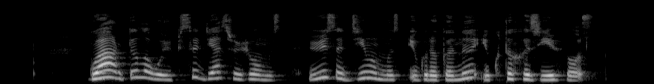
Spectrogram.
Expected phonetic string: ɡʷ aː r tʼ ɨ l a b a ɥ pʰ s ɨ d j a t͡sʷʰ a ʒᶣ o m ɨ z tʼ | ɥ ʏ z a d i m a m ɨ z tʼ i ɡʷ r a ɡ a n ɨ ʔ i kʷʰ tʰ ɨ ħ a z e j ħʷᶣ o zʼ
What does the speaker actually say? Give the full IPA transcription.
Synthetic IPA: ɡʷ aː r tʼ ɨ l a w a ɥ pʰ s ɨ d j a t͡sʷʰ a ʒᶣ o m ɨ z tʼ | ɥ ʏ z a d i m a m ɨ z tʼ i ɡʷ r a ɡ a n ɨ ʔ i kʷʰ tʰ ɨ χ a z e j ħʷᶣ o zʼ

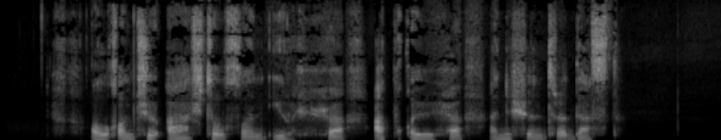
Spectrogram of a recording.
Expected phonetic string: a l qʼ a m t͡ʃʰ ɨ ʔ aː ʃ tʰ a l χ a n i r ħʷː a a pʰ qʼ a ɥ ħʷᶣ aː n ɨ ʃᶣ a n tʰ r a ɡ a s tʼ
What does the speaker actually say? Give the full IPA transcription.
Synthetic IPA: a l qʼ a m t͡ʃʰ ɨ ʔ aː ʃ tʰ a l χ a n i r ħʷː a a pʰ qʼ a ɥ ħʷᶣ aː n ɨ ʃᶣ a n tʰ r a d a s tʼ

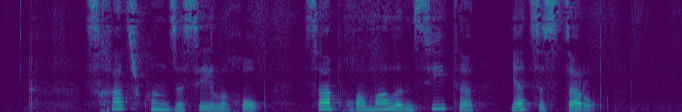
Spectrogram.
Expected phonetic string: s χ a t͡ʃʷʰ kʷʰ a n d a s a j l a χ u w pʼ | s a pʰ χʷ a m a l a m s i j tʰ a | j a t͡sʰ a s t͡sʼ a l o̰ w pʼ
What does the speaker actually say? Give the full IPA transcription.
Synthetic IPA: s χ a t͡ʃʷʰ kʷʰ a n d͡z a s e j l a χ o w pʼ | s a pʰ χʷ a m a l a n s i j tʰ a | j a t͡sʰ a s t͡sʼ a ɾ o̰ w pʼ

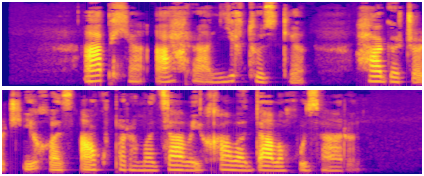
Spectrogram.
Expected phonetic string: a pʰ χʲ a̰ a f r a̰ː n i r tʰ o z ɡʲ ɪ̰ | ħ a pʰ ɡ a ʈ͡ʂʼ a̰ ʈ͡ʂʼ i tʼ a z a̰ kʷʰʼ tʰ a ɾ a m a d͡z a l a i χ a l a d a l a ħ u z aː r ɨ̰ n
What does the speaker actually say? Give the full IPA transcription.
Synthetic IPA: a pʰ χʲ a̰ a ħ r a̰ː n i r tʰ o z ɡʲ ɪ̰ | ħ a ɡ a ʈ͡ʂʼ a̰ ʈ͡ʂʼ i qʼ a z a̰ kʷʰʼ pʰ a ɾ a m a d͡z a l a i χ a l a d a l a χ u z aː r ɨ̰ n

